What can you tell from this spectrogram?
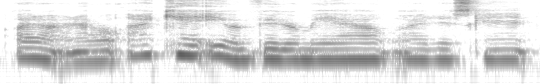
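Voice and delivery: ordinary delivery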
